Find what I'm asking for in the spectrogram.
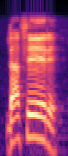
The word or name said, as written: dafeere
